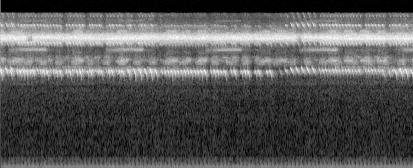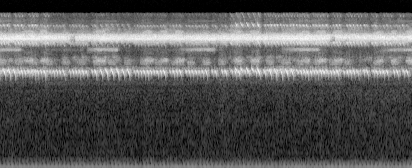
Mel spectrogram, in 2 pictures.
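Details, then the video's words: Continuous insect chirping: several callers trill in rapid pulses at high pitch, layered and unbroken, with a steady low rumble underneath. "풀벌레 소리"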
